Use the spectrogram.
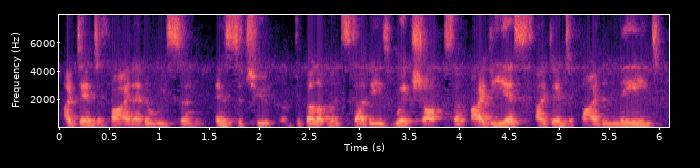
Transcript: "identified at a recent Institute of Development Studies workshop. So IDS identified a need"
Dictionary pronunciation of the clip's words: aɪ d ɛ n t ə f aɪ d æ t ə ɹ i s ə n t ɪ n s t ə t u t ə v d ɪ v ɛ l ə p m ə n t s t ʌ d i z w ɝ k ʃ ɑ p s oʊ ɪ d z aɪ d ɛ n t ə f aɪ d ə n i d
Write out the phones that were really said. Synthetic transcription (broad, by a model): aɪ d ɛ n t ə f aɪ d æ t ə ɹ i s ə n t ɪ n s t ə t u t ə v d ɪ v ɛ l ə p m ə n t s t ʌ d i z w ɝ k ʃ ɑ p s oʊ ɪ d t aɪ d ɛ n t ə f aɪ d ə n i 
